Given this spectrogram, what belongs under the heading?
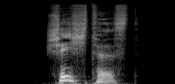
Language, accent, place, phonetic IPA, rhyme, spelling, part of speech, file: German, Germany, Berlin, [ˈʃɪçtəst], -ɪçtəst, schichtest, verb, De-schichtest.ogg
- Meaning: inflection of schichten: 1. second-person singular present 2. second-person singular subjunctive I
